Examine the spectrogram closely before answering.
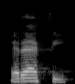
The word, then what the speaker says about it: raphe: तो रैफी, रैफी का स्पेलिंग है RAPHE, रैफी।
